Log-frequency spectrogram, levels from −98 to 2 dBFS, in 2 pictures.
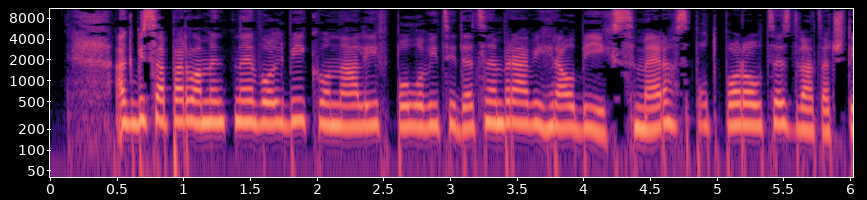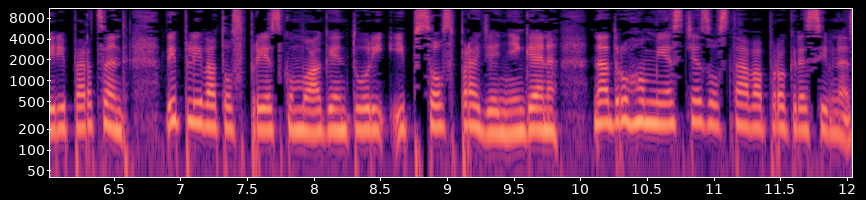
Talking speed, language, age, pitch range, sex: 145 wpm, Slovak, 20-39, 195-235 Hz, female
